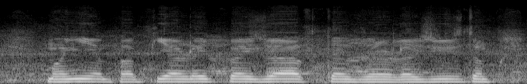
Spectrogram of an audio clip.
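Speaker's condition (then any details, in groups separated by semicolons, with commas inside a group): Aphasia; prolonged unconsciousness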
